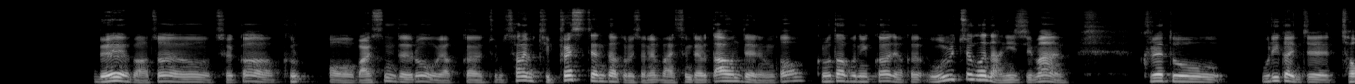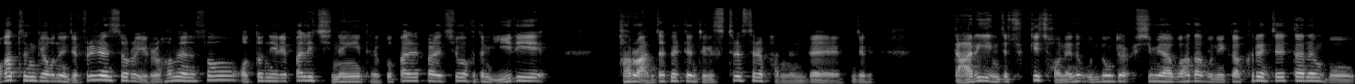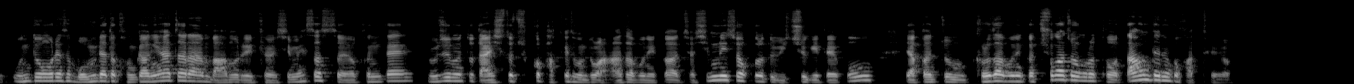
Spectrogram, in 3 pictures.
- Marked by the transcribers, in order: in English: "디프레스된다"
- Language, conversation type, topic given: Korean, advice, 피로 신호를 어떻게 알아차리고 예방할 수 있나요?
